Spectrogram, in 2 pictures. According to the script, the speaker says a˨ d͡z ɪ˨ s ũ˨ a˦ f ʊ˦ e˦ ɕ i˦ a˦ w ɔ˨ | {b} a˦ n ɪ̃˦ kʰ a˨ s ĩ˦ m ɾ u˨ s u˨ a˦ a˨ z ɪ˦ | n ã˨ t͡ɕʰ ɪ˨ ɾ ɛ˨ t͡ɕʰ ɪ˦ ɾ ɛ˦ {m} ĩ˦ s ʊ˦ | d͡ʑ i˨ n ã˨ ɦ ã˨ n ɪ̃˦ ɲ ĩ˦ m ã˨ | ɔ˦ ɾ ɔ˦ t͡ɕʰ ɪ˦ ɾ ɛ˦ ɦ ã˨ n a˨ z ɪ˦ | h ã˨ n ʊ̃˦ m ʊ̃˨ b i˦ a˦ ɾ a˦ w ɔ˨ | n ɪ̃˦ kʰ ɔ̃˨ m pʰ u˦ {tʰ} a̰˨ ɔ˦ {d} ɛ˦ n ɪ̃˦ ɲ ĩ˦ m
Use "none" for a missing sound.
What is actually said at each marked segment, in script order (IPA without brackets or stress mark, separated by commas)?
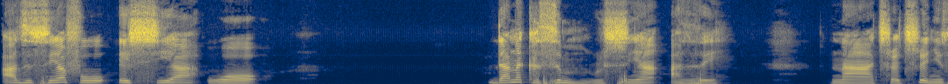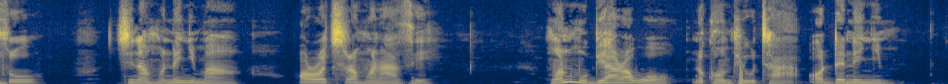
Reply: d, ɲ, tʰ, d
